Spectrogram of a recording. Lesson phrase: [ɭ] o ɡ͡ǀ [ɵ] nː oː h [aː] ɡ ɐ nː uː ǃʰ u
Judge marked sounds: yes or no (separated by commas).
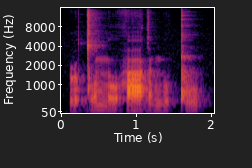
yes, no, yes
